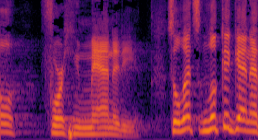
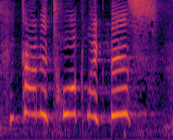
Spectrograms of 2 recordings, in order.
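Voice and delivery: very high, squeaky little voice; mocking high-pitched falsetto imitation; squeaky Tyson impression; 5 dB quieter than usual. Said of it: "he talks in this squeaky voice".

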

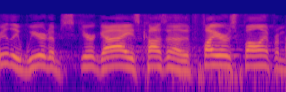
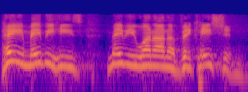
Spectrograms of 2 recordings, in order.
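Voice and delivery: mocking taunt, starting loud; Elijah; 4 dB louder than usual. Elijah suggests their god is on vacation, mocking. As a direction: needle them, poking fun. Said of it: "he starts mocking them and make fun of them".

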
